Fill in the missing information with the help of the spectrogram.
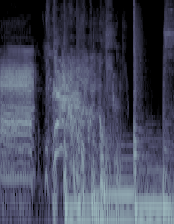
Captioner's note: both growling hungrily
